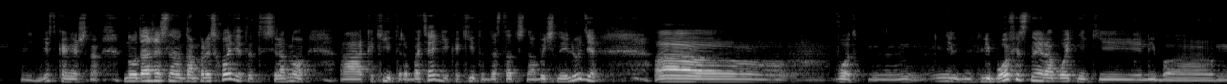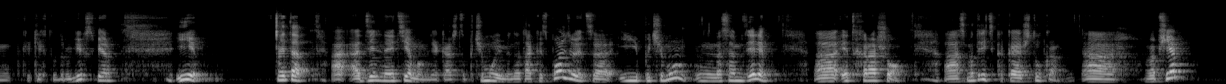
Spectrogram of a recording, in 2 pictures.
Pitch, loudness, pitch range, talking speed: 180 Hz, -27 LUFS, 140-225 Hz, 125 wpm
